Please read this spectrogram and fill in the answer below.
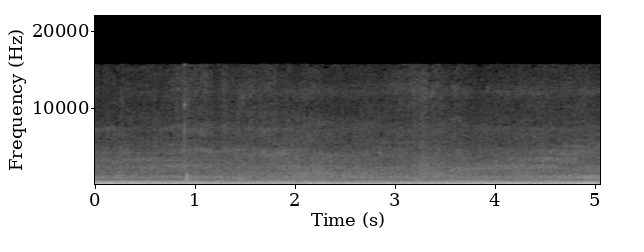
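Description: Roadside traffic: a steady low rumble with the hum of passing motorbike and car engines, and one brief click about a second in.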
